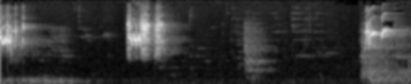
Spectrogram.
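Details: Pet budgerigars at home giving short, harsh chirps separated by pauses of about a second, with a faint softer note between them and low background rumble at the start and end.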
